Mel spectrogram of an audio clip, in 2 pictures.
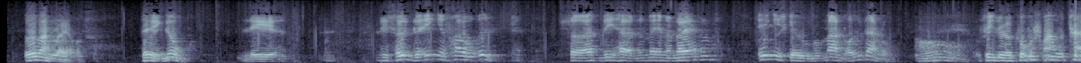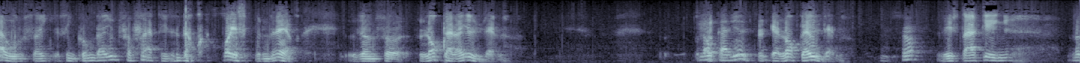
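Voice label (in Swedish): Västra Torup Skåne, dialekter; Folkminnen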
